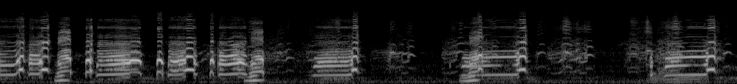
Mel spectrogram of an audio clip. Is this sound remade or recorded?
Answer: recorded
